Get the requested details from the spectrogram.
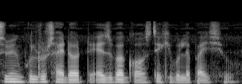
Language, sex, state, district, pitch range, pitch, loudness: Assamese, male, Assam, Hailakandi, 105-120 Hz, 110 Hz, -19 LUFS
